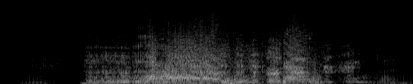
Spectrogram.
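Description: Recorded lion roar from the VivaVideo app's MGM-style intro logo. It begins about a second in, swells twice and dies away near the end.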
